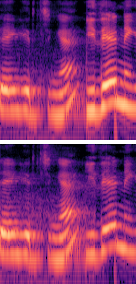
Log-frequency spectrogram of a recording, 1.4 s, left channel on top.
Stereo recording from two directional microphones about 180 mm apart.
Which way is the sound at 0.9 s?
45° left (ahead or behind).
